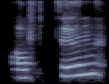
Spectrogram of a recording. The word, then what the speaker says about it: often: For example, I've always been unsure how to pronounce often without the T sound.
